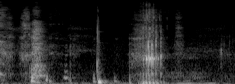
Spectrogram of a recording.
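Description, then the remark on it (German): A few short, guttural pig-like grunts, rough and snorty bursts around a brief silence, with no talking over them. “Oh, da wurde mal kurz gegrunzt.”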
